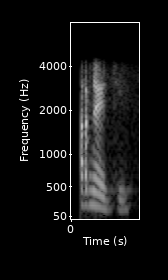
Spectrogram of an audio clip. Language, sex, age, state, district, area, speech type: Malayalam, female, 30-45, Kerala, Alappuzha, rural, conversation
